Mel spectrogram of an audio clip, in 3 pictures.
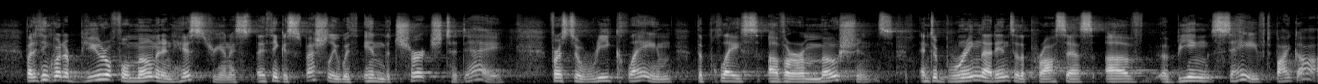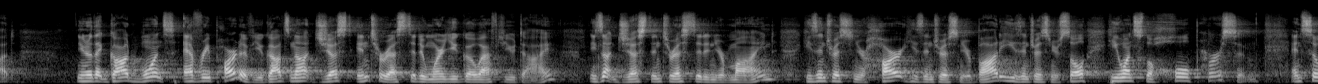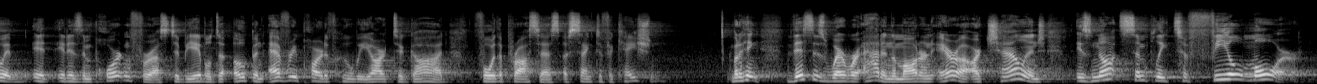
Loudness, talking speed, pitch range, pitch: -20 LUFS, 200 wpm, 125-180 Hz, 145 Hz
